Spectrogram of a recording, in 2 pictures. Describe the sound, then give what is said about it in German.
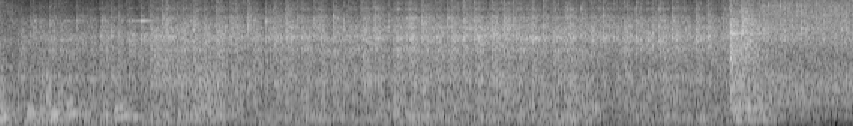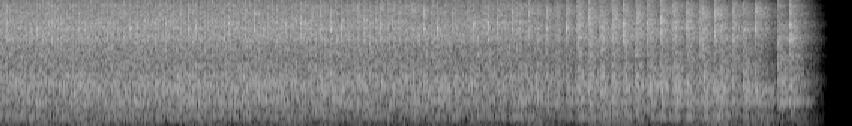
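A loud, steady mechanical clatter and whir of a tower clock mechanism in Graz running, with the low rumble dropping away halfway through and no distinct bell strikes standing out. “Das heißt, dann setzt sie wirklich das ganze Werk in Bewegung.”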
